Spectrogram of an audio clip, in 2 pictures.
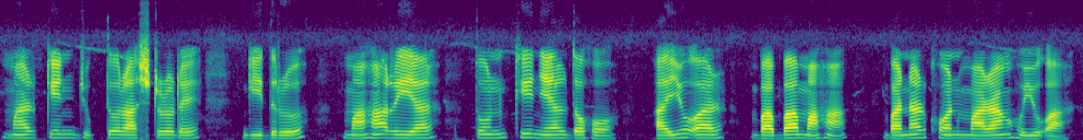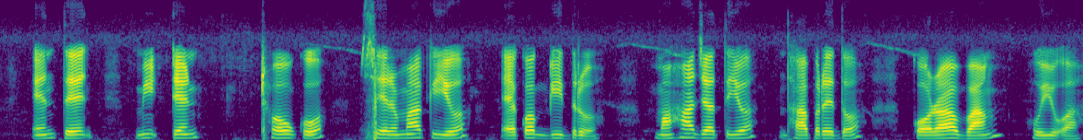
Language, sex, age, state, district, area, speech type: Santali, female, 18-30, West Bengal, Birbhum, rural, read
